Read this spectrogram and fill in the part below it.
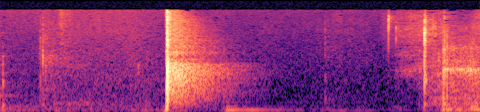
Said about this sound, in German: Ja, ja, ja, bevor wir weitermachen, ich brauche noch deinen Clap. Gib mir mal einen Clap.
